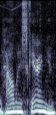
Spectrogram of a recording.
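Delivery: plain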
